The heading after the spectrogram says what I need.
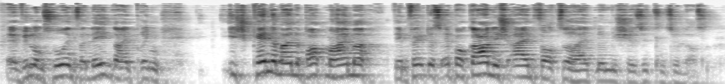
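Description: A man's voice: sits high, brisk, a little mellow, echoey room, recorded from a distance, voice pushed up, natural voice. A man voicing a jovial, teasing, stout frontiersman with an Altenburg accent, hearty and coaxing. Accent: Altenburg dialect.

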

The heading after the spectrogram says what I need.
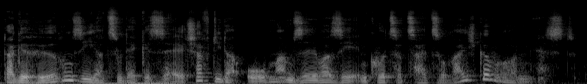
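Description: A man reads out a storybook swindler with a deep voice that leaps around as he frets. He schemes and curses in short, urgent bursts, always on edge. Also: wildly swooping pitch, moderate pace, exaggerated voice. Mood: agitated. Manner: agitated, exclaiming. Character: scheming male swindler, middle-aged, excitable.

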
